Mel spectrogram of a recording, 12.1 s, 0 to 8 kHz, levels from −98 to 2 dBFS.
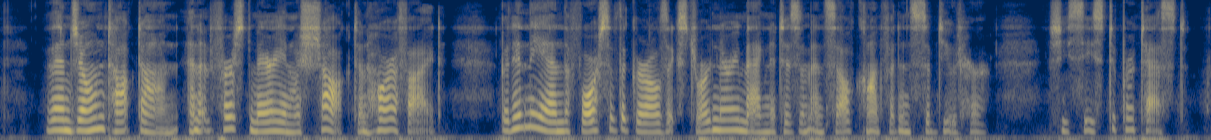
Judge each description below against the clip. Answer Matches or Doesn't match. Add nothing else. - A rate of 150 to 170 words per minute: Matches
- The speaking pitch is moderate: Doesn't match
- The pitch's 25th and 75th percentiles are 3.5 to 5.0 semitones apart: Doesn't match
